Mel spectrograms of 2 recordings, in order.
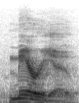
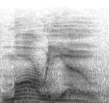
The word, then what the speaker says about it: Mario: golf kung fu super mario brothers and don't you ever ever say mario it's not mario it's not m-a-r-y it's mario i know i'm not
